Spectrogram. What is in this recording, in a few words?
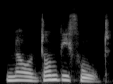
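Voice Acting es, female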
